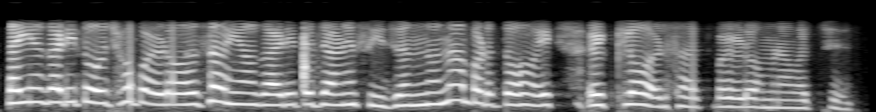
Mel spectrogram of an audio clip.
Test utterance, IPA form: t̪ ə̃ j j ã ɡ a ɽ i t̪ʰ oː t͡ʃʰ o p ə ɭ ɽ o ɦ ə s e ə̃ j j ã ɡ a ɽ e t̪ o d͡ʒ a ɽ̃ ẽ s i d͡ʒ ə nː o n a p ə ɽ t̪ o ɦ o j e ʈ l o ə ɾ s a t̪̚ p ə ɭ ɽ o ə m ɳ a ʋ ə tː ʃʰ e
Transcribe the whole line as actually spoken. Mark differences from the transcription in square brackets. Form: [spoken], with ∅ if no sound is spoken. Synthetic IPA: t̪ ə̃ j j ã ɡ a ɽ i [t̪] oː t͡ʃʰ o p ə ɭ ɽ o ɦ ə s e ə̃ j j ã ɡ a ɽ [i] t̪ o d͡ʒ a ɽ̃ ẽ s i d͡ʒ ə nː o n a p ə ɽ t̪ o ɦ o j e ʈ l o ə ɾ s a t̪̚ p ə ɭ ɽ o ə m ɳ a ʋ ə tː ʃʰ e

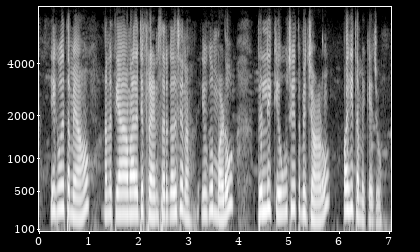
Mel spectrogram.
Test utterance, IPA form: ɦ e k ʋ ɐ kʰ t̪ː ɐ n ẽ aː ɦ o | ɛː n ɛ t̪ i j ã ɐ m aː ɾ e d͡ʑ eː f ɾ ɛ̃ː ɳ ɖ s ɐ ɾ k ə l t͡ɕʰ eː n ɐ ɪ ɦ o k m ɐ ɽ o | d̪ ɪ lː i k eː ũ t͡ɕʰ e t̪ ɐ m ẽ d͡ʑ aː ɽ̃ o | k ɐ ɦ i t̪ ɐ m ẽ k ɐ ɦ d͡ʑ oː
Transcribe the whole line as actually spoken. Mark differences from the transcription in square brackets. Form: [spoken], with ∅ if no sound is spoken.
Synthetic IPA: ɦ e k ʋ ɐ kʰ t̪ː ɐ [m] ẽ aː ɦ o | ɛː n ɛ t̪ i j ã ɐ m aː ɾ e d͡ʑ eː f ɾ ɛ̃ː ɳ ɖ s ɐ ɾ k ə l t͡ɕʰ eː n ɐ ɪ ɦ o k m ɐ ɽ o | d̪ ɪ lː i k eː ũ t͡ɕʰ e t̪ ɐ m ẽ d͡ʑ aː ɽ̃ o | [p] ɐ ɦ i t̪ ɐ m ẽ k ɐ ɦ d͡ʑ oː

